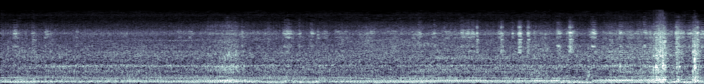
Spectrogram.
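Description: Quad (ATV) engines running at low speed on a dirt track, pitch rising and falling as the throttle opens and closes. A sharp knock comes about eight seconds in.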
